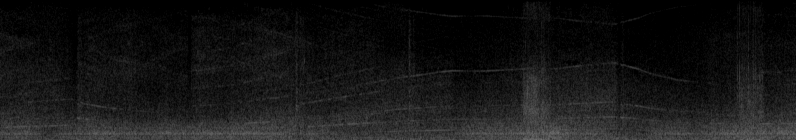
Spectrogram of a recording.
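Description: A racing car engine roars steadily, rising in pitch and dropping with each gear change.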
